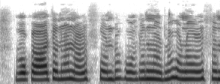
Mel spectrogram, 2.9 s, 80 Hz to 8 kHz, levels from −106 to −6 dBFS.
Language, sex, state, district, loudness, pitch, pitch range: Telugu, female, Andhra Pradesh, Anantapur, -24 LUFS, 260 Hz, 250-270 Hz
